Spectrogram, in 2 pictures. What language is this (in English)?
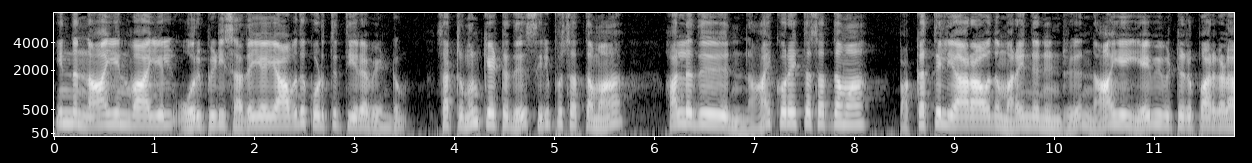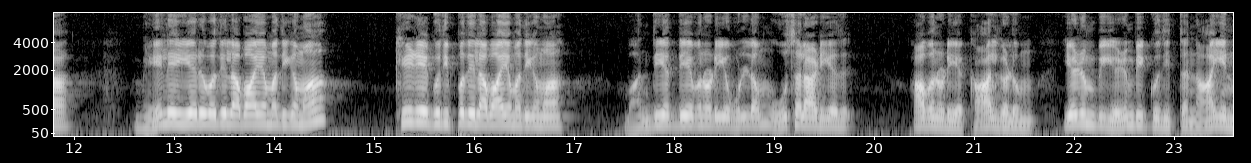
Tamil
